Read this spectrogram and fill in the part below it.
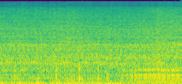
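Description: Motorcycle engine held in first gear on a rickety old road, a steady low rumble with some rough flapping wind buffeting, loud and close throughout.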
